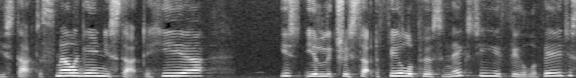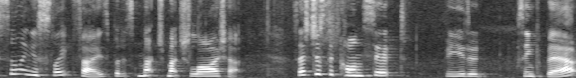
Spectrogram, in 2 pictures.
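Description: A woman speaks at a fairly quick pace with high pitch, lively intonation and a dark, mellow tone. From Australia. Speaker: health and wellness speaker. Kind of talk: talk to live audience. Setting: stage with audience. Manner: animated. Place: hall.

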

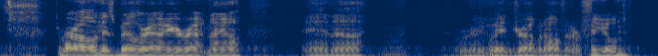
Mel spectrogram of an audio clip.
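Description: A man's very deep, low, somewhat breathy voice at a moderate pace, fairly even in intonation, with long, frequent pauses. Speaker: gaming video creator. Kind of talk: casual gameplay commentary.

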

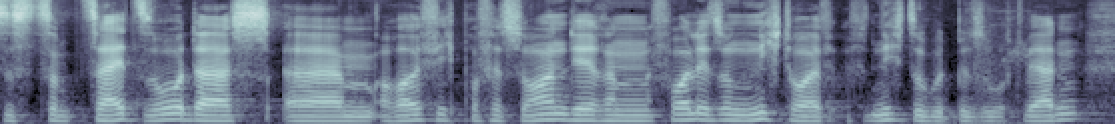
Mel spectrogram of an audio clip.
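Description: At a fairly quick pace, a man talks in a medium pitch with a bright, sharp tone and monotone, flat intonation. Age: 20s. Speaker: student politician. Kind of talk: campaign interview statement. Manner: frequent filler hesitations (äh). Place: hall. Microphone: handheld.

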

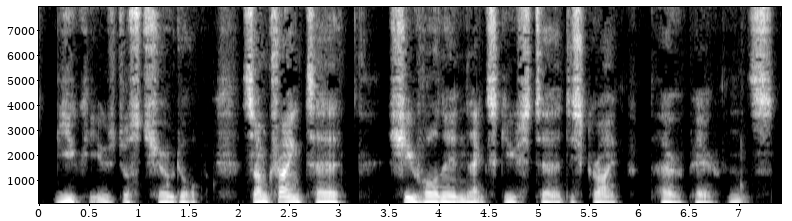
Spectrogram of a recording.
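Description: The background stays quiet. An unforced reading voice keeps its intonation fairly even.

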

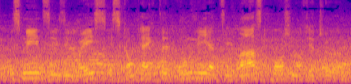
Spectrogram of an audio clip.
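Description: A man at a moderate pace against loud background noise. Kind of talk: interview answer. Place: hall.

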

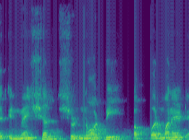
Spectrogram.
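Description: A man speaks with a somewhat breathy voice and ordinary pitch variation. The room echo is audible, with light background noise. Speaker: guest lecturer. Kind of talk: lecture. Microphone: webcam.

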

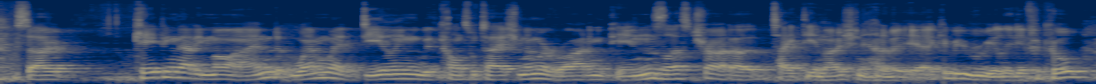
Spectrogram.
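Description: With an Australian accent, the speaker uses lively intonation amid audible room echo. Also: man. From Western Australia. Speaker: workplace safety inspector; presenter. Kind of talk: conference presentation. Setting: conference with live audience. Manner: casual and conversational. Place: hall. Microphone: podium.

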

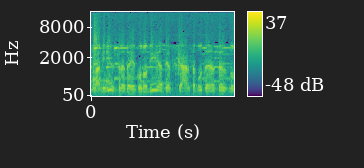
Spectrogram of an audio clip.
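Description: The speech moves at a moderate pace. Music is clearly audible in the background. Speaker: radio news announcer. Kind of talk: radio news bulletin read. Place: studio.

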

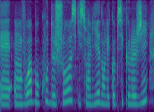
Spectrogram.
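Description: A woman's fairly high voice at a moderate pace, with ordinary pitch variation, against a quiet background. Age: 30s. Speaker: doctoral researcher; guest. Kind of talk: panel discussion. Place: hall. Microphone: handheld.

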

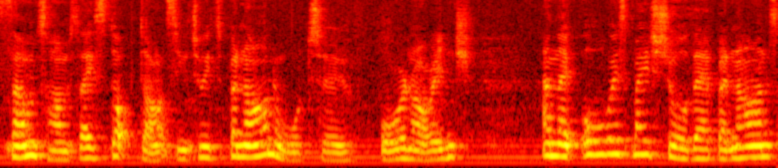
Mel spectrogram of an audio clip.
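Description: With lively intonation, an unforced reading voice comes through.

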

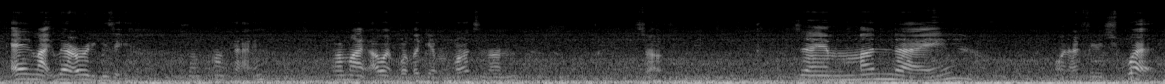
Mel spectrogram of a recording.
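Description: A woman talks at a moderate pace with long, frequent pauses. Loud background noise runs underneath. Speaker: vlogger. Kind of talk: casual vlog chat. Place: car. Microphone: phone near.

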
